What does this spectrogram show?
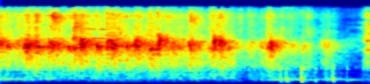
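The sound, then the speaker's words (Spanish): A church audience breaks into sustained applause for God during a sermon, a dense crackle of many hands clapping steadily, with a few scattered voices rising toward the end as the clapping thins. “Dele un aplauso al rey, aleluya.”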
